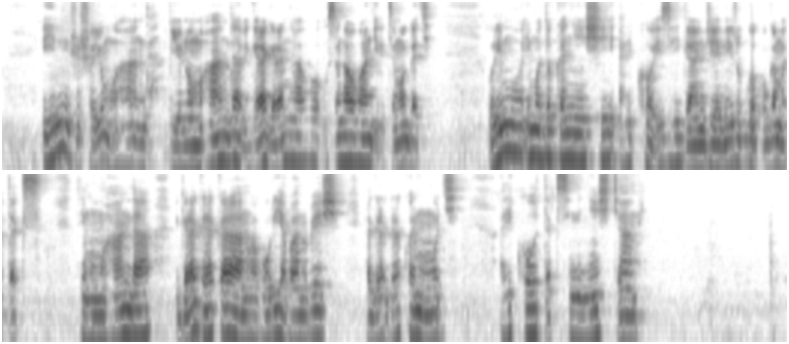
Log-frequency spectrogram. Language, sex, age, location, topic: Kinyarwanda, male, 25-35, Kigali, government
